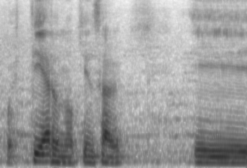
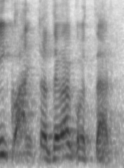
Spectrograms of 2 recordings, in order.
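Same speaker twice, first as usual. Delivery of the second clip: retold dialogue with uncle; 12 semitones higher than usual.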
